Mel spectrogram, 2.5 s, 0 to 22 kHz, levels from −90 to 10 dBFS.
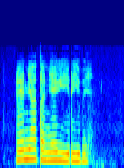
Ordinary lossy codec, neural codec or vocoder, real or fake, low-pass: none; codec, 16 kHz, 4 kbps, FunCodec, trained on Chinese and English, 50 frames a second; fake; 7.2 kHz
